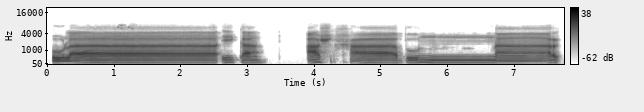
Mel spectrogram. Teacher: Nun tasdid dibaca gunnah atau mendengung ditahan 2 harokat.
